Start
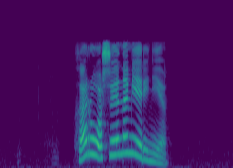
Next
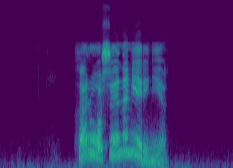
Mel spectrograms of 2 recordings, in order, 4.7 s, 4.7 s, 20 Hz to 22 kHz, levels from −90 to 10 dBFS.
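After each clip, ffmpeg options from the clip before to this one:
ffmpeg -i in.wav -af "aexciter=amount=2.6:drive=9.1:freq=2600,aemphasis=mode=reproduction:type=riaa,afftfilt=real='hypot(re,im)*cos(2*PI*random(0))':imag='hypot(re,im)*sin(2*PI*random(1))':win_size=512:overlap=0.75,volume=5.5dB" out.wav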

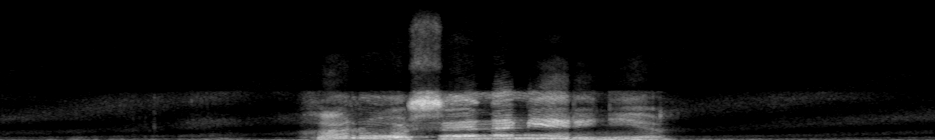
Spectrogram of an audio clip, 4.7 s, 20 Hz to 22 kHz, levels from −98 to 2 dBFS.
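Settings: ffmpeg -i in.wav -af "afftfilt=real='re*pow(10,16/40*sin(2*PI*(0.64*log(max(b,1)*sr/1024/100)/log(2)-(0.67)*(pts-256)/sr)))':imag='im*pow(10,16/40*sin(2*PI*(0.64*log(max(b,1)*sr/1024/100)/log(2)-(0.67)*(pts-256)/sr)))':win_size=1024:overlap=0.75" out.wav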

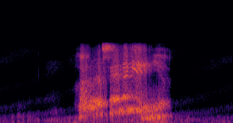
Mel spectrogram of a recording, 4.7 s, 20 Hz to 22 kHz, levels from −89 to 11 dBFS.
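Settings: ffmpeg -i in.wav -af "aresample=11025,asoftclip=type=tanh:threshold=-26.5dB,aresample=44100,aecho=1:1:95:0.376,volume=5.5dB" out.wav

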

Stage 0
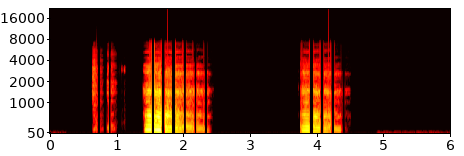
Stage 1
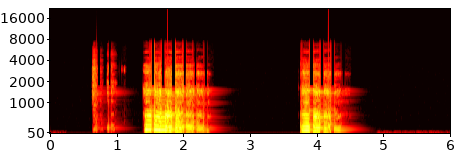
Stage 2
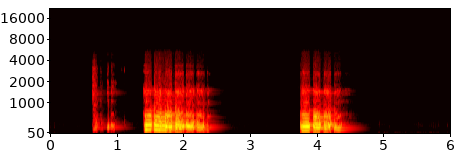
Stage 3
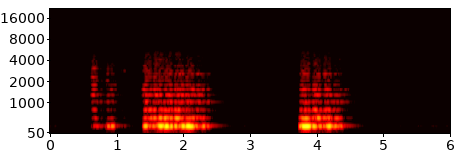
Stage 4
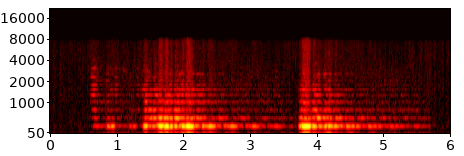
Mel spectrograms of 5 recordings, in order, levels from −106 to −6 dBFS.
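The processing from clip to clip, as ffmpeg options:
ffmpeg -i in.wav -af "bandreject=frequency=68.81:width_type=h:width=4,bandreject=frequency=137.62:width_type=h:width=4,bandreject=frequency=206.43:width_type=h:width=4,bandreject=frequency=275.24:width_type=h:width=4,bandreject=frequency=344.05:width_type=h:width=4,bandreject=frequency=412.86:width_type=h:width=4,bandreject=frequency=481.67:width_type=h:width=4,bandreject=frequency=550.48:width_type=h:width=4,bandreject=frequency=619.29:width_type=h:width=4,bandreject=frequency=688.1:width_type=h:width=4,bandreject=frequency=756.91:width_type=h:width=4,bandreject=frequency=825.72:width_type=h:width=4,bandreject=frequency=894.53:width_type=h:width=4,bandreject=frequency=963.34:width_type=h:width=4,bandreject=frequency=1032.15:width_type=h:width=4,bandreject=frequency=1100.96:width_type=h:width=4,bandreject=frequency=1169.77:width_type=h:width=4,bandreject=frequency=1238.58:width_type=h:width=4,bandreject=frequency=1307.39:width_type=h:width=4,bandreject=frequency=1376.2:width_type=h:width=4,bandreject=frequency=1445.01:width_type=h:width=4,bandreject=frequency=1513.82:width_type=h:width=4,bandreject=frequency=1582.63:width_type=h:width=4,bandreject=frequency=1651.44:width_type=h:width=4,alimiter=limit=-19.5dB:level=0:latency=1:release=62,volume=6.5dB" out.wav
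ffmpeg -i in.wav -af "aresample=11025,acrusher=bits=4:mode=log:mix=0:aa=0.000001,aresample=44100,bandpass=frequency=290:width_type=q:width=2.9:csg=0,acompressor=threshold=-35dB:ratio=2" out.wav
ffmpeg -i in.wav -af "afftfilt=real='re*3.46*eq(mod(b,12),0)':imag='im*3.46*eq(mod(b,12),0)':win_size=2048:overlap=0.75,volume=-4dB" out.wav
ffmpeg -i in.wav -af "aeval=exprs='if(lt(val(0),0),0.708*val(0),val(0))':channel_layout=same,aecho=1:1:329|658|987|1316:0.178|0.0765|0.0329|0.0141,volume=2dB" -ar 16000 -c:a pcm_mulaw out.wav

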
